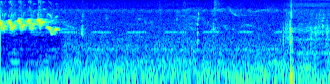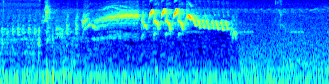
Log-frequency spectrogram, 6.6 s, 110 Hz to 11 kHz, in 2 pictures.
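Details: A house wren sings a quick, bubbling burst of high, jumbled trills and chatters in Colonia Carlos Pellegrini, Esteros del Iberá, Corrientes, Argentina, in October 2016.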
